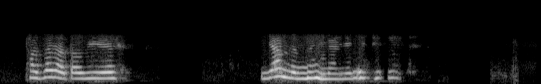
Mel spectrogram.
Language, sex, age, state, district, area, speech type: Manipuri, female, 18-30, Manipur, Senapati, rural, conversation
